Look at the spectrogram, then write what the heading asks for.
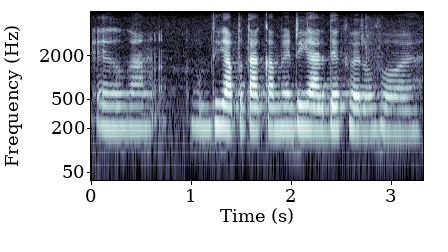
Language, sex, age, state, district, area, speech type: Maithili, female, 18-30, Bihar, Samastipur, rural, spontaneous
